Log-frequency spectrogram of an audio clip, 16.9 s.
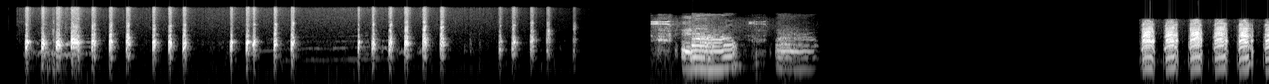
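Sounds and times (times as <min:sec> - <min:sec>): chicken clucking: 0:00.2 - 0:07.8.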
